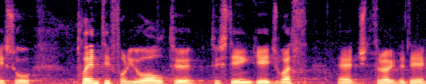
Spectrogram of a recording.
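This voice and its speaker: Speaking at a fairly quick pace, a man with a strong Scottish accent keeps his pitch medium. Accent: Scottish, broad. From Scotland. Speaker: corporate communications manager, presenter. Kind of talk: conference presentation. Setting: stage with audience. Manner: halting.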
